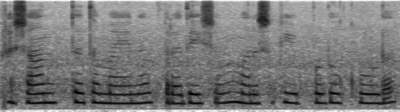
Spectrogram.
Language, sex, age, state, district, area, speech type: Telugu, female, 18-30, Telangana, Adilabad, urban, spontaneous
